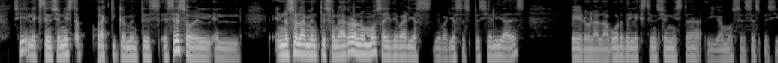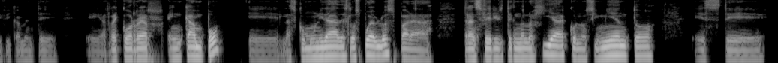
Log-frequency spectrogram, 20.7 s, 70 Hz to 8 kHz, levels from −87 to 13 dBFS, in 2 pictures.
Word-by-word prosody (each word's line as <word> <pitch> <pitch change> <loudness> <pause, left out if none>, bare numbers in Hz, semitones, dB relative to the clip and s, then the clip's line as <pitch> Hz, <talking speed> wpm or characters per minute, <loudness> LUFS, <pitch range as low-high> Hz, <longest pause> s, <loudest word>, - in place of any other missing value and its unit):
Sí, 175 - -2
el 130 - 0
extensionista 130 +3 +2 0.2
prácticamente 120 -2 -1
es 115 - -4
es 120 +7 -4
eso, 190 -12 +5
el 110 -2 -2
el 105 -1 -8 0.6
no 140 - +9
solamente 135 -3 +6
son 125 +1 +1
agrónomos, 150 +1 +5
hay 120 -1 +1
de 125 0 -3
varias 120 -1 -4
de 115 - -12
varias 110 +1 -9
especialidades. 120 +3 -6 0.6
Pero 105 -2 -6
la 100 0 -7
labor 105 +4 -5
del 115 -1 -5
extensionista, 110 0 -9
digamos, 100 0 -14
es 95 -1 -14
específicamente, 85 0 -18 0.4
eh, 85 -2 -21
recorrer 105 +2 -1 0.2
en 105 0 -5
campo, 120 - +2 0.3
eh, 90 -1 -18
las - - -13
comunidades, 115 +3 +1
los 115 - -1
pueblos, 135 +1 +3
para 95 -4 -6 0.4
transferir 105 +1 -2
tecnología, 110 +5 0
conocimiento, 120 +3 0 0.5
este 90 -1 -12
115 Hz, 120 wpm, -21 LUFS, 100-125 Hz, 0.6 s, no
